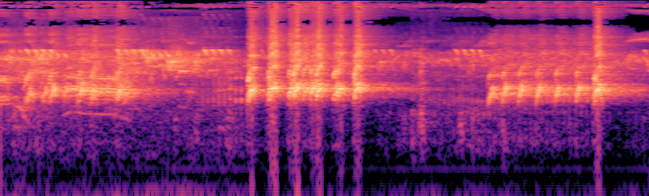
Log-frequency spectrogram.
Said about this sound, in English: This is what sunrise in Sonoma Valley, California sounds like.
